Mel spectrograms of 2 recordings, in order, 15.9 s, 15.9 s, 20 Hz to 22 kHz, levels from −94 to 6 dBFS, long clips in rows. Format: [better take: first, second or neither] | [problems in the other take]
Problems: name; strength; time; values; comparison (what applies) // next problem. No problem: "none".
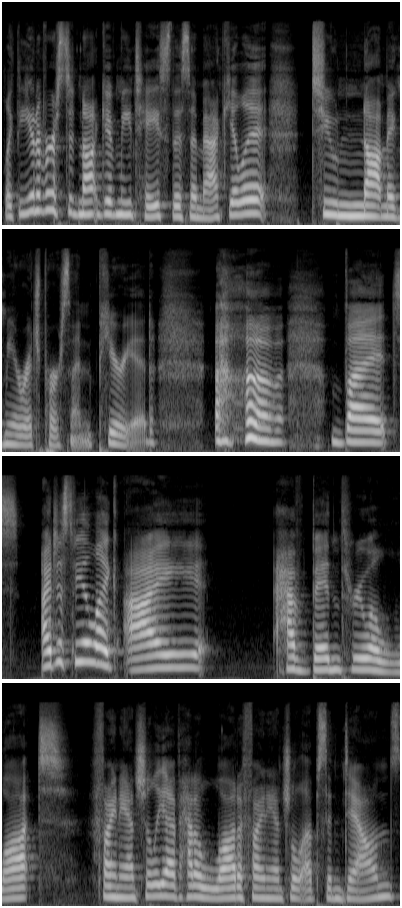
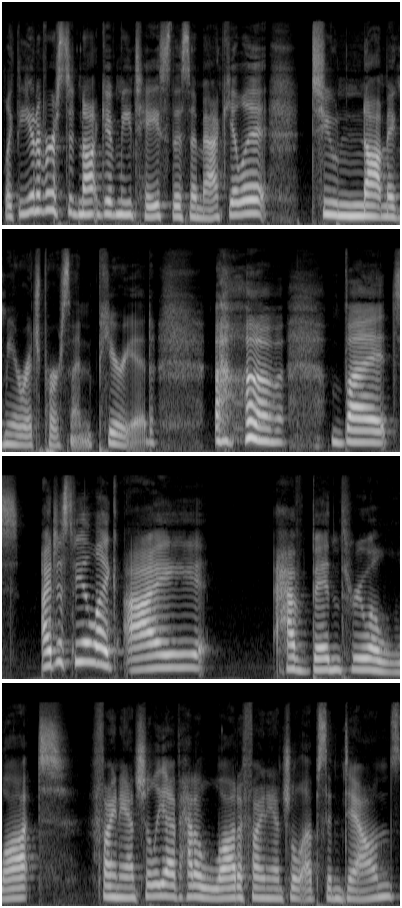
neither | none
